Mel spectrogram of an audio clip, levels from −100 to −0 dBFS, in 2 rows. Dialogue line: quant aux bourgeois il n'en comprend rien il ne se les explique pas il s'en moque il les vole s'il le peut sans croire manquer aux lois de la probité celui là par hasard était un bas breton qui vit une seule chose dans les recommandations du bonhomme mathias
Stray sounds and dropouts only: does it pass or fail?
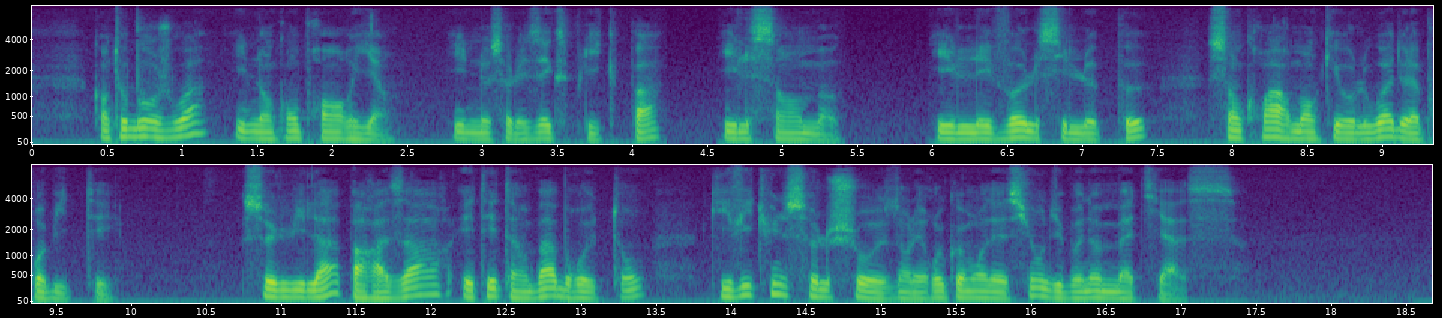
pass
